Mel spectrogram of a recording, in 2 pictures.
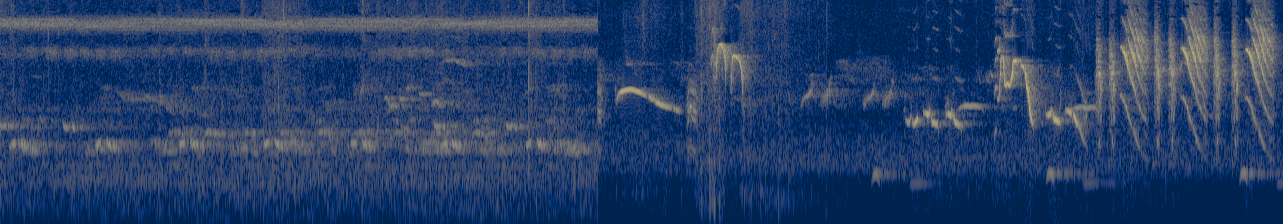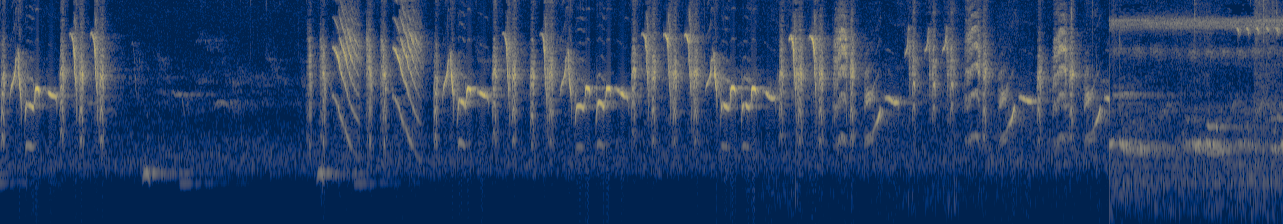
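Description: For about the first six seconds, a steady high insect drone. Then birds call, and from about ten seconds in there are long runs of rapid chirping song, with a short lull near the middle.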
